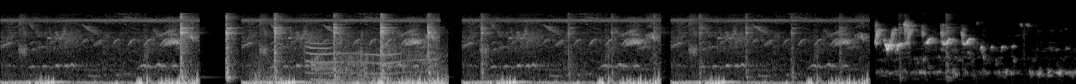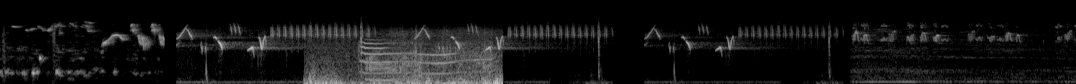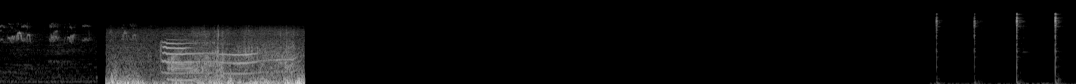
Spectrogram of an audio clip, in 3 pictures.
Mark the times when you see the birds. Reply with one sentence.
The birds can be heard from 0.0 to 23.1 s.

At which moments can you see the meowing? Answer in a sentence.
The meowing can be heard from 2.5 to 4.5 s, from 13.8 to 15.8 s and from 22.6 to 24.6 s.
